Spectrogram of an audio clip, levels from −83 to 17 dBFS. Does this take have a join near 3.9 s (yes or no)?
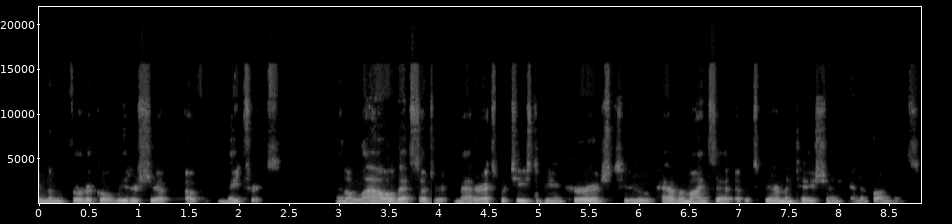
yes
